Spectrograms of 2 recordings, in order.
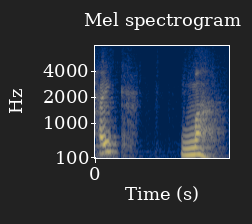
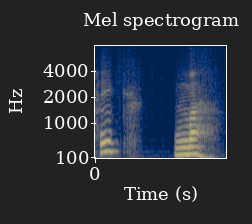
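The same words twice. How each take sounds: No difference in how they are said.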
